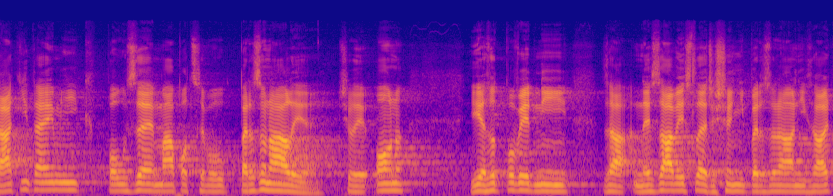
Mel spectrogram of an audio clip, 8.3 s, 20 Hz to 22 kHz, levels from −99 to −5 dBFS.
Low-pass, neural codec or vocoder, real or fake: 14.4 kHz; none; real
